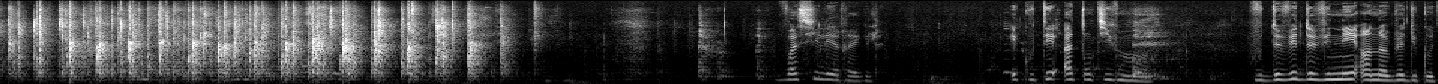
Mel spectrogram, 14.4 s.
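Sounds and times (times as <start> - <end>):
audience applauding: 0.0 - 5.4
speech: 7.9 - 11.7, 12.5 - 14.3.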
